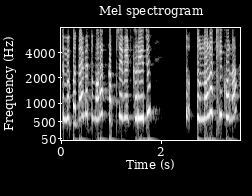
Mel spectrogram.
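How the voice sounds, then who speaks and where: A woman's voice: very high-pitched, fairly even intonation, rapid-fire, fairly bright tone, dry recording, voice pushed up. A woman voicing an anxious, caring elder sister who scolds her younger sisters through tears, in a Hindi fan-dub story. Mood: worried scolding. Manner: fretful, scolding, tearful.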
